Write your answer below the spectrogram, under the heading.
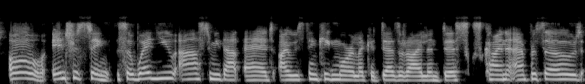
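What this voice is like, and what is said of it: Non-North American accent. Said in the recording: “because of your accent, you know, you're obviously not out of the United States or somewhere in North America”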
